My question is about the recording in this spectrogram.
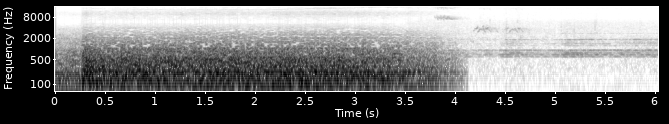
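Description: Loud rumble and wind noise of a moving bus, cutting off abruptly about four seconds in. Quiet background music with long held chords follows.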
